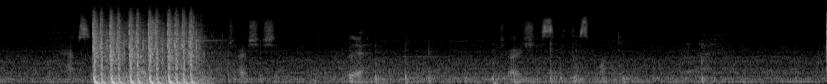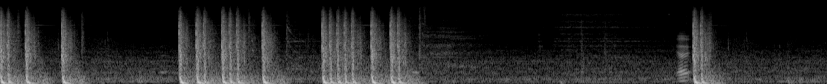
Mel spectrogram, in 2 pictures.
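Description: Rapid bursts of automatic gunfire ring out loudly.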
